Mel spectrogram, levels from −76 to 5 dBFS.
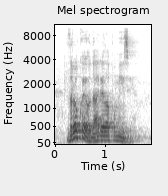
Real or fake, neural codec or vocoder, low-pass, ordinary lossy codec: real; none; 9.9 kHz; none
